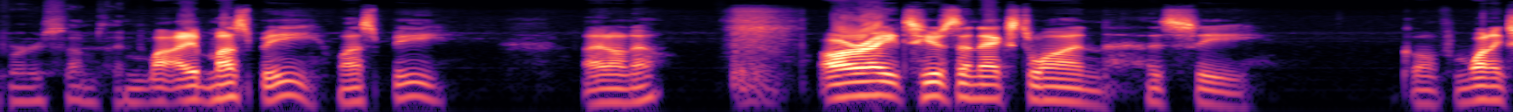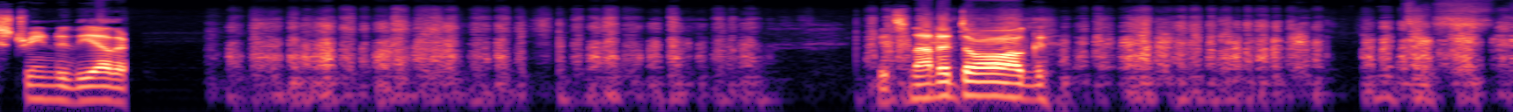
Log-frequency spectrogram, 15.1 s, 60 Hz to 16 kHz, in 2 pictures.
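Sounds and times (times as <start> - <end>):
speech: 0.0 - 2.3, 2.9 - 6.3, 7.0 - 8.2, 12.0 - 13.0
pencil scribbling on paper: 8.6 - 15.1.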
